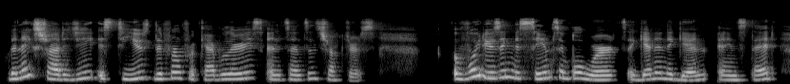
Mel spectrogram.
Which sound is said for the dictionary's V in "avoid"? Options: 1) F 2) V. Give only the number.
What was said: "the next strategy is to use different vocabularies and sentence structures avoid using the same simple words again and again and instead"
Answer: 2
